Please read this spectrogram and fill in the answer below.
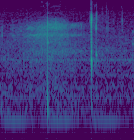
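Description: Near silence in a pause between spoken phrases, with two faint clicks a little under a second apart.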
